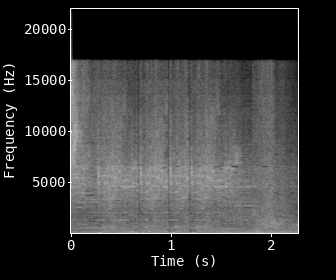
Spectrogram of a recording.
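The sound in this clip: A Double Slash sword attack from a video game bursts out as a loud, dense crash of slicing swooshes and impacts that stays at full strength for about two seconds.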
